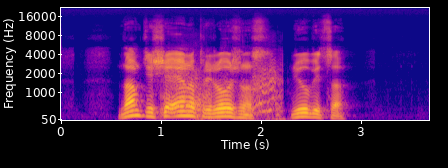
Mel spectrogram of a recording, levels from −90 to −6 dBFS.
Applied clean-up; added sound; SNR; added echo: none; Zipper (clothing); 10 dB; none.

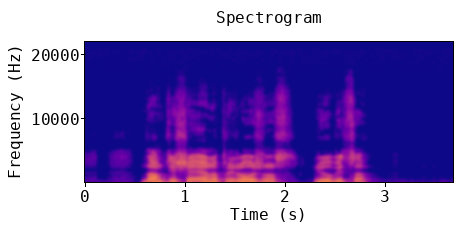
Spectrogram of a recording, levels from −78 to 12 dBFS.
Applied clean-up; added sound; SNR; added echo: none; none; none; none.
